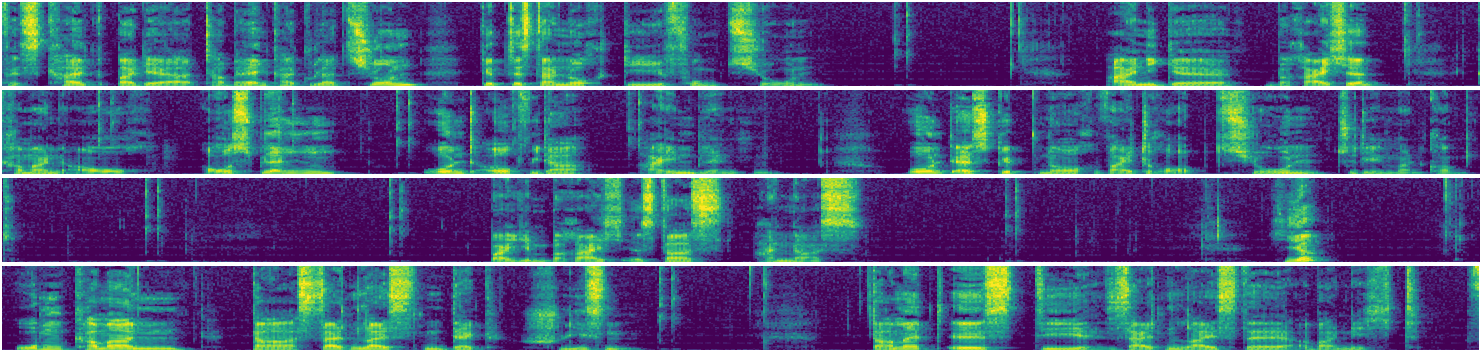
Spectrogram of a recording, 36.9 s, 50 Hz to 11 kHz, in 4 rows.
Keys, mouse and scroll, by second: 5.4 click, 8.7 click, 9.7 click, 10.9 click, 11.6 click, 12.3 click, 12.9 click, 16.8 click, 19.3 click, 20.8 click, 24.7 click, 31.5 click.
